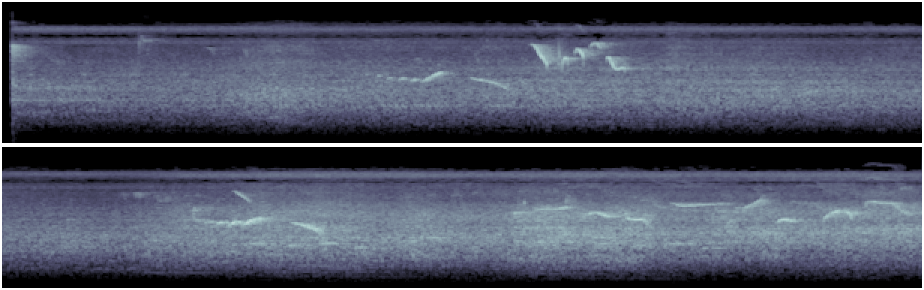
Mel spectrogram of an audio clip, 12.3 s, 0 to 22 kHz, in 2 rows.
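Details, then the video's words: Oriental magpie-robin (Copsychus saularis) at Polonnaruwa, Sri Lanka, on 6 March 2019 gives clear, varied whistled notes in short bursts, some sweeping up or down, over a steady high insect hiss. "Oriental Magpie-Robin (Copsychus saularis)"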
